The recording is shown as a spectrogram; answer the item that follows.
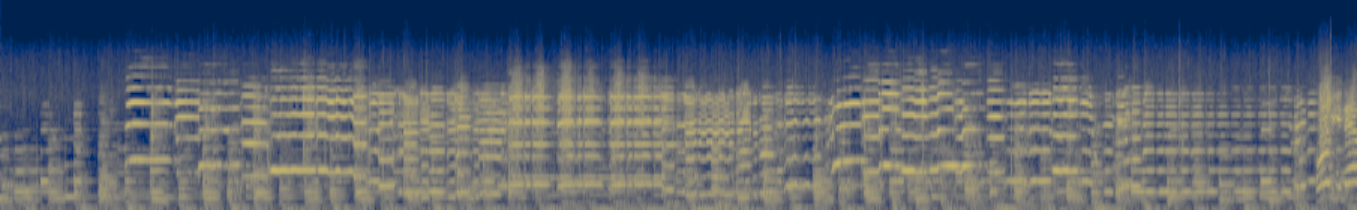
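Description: Instrumental break in an early honky-tonk country record: a fiddle plays the lead with a wavering vibrato on its held notes over a steady rhythm section.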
